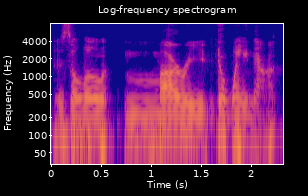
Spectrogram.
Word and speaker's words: Xolo Maridueña: But yes, we have Man of Tomorrow continues to grow its cast with Xolo Maridueña. That is how you pronounce his name.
